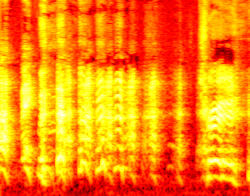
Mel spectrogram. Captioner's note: both laugh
